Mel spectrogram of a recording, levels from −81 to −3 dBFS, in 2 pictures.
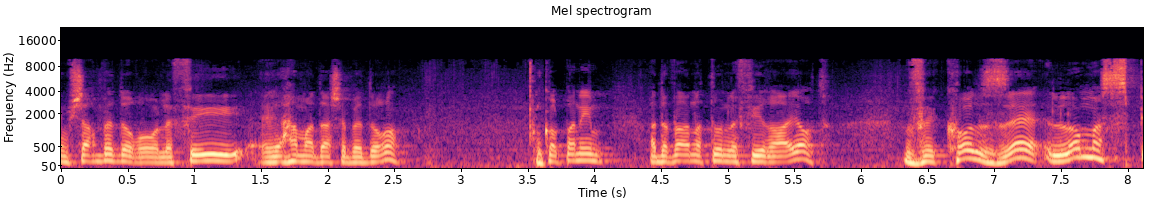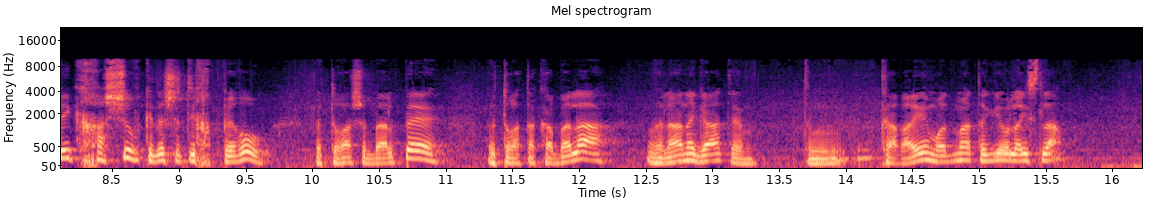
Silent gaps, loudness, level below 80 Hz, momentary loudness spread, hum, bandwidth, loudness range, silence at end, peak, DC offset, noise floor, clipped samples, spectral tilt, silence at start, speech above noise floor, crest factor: none; -13 LUFS; -36 dBFS; 10 LU; none; 10 kHz; 3 LU; 0 s; 0 dBFS; under 0.1%; -34 dBFS; under 0.1%; -6 dB/octave; 0 s; 22 dB; 12 dB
